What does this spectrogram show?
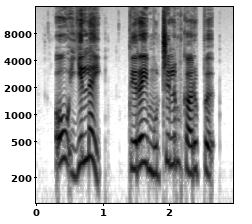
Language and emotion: Tamil, sad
